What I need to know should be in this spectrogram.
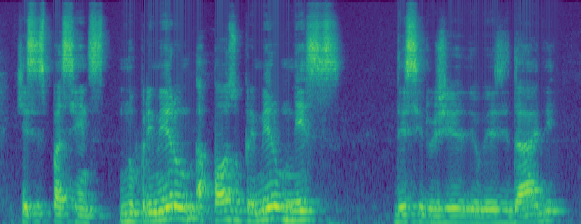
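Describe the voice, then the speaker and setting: Audible room echo surrounds a man with a dark, mellow tone who speaks with a strong Paraná accent. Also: medium pitch for a man, ordinary pitch variation, moderate pace. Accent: Paraná accent, still strong. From southern Paraná, Brazil. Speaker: surgeon. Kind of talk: interview. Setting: studio. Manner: halting.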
